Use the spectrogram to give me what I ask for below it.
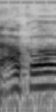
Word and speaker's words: Alkalol: This is the Alkalol right here. It's not alcohol, it's spelled Alkalol, kind of like Alka-Seltzer.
